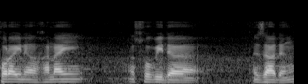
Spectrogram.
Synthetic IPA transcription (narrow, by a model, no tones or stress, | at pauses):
kʰɔɾajnɐɦanaj | sobidɐ | zadɯŋ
